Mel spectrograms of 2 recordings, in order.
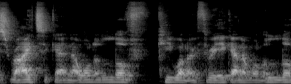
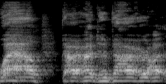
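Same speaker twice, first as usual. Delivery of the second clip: high, drawn-out, slow and deliberate shout; 7 semitones higher, 4 dB louder than usual. Retelling how the other man answered: imitating someone shouting. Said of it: "start shouting at me".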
